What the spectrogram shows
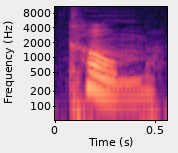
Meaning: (noun) A toothed implement: 1. A toothed implement for grooming the hair or (formerly) for keeping it in place 2. A machine used in separating choice cotton fibers from worsted cloth fibers
- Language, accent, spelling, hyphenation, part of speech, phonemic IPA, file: English, US, comb, comb, noun / verb, /koʊm/, En-us-comb.ogg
